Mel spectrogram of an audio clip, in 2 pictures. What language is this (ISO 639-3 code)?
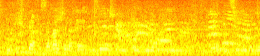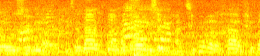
heb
